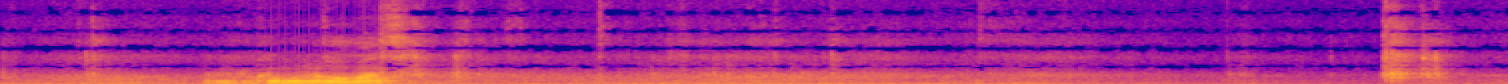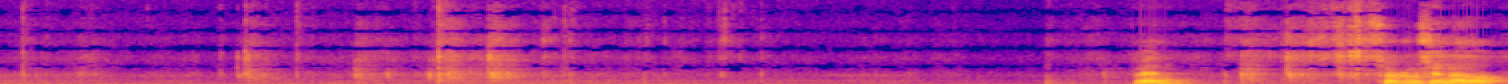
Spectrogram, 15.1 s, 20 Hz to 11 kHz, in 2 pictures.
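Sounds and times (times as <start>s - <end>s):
handling clicks and rustles: 6.1s - 11.8s, 12.7s - 14.9s.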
